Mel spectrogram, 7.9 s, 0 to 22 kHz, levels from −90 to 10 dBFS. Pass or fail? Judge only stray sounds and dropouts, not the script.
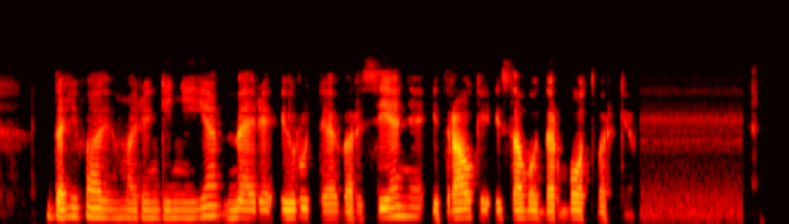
pass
